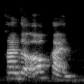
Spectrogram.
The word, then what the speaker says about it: Caloocan: Jim Schultz, yeah, it's Caloocan. You pronounce it Caloocan.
